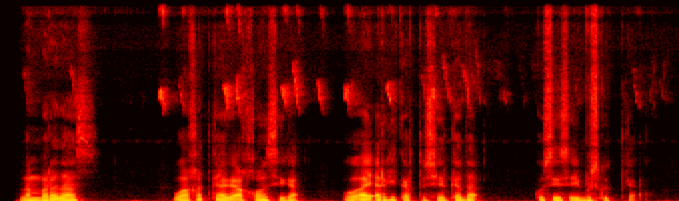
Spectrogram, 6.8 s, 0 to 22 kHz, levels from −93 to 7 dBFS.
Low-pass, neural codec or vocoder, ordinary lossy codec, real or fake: none; none; none; real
